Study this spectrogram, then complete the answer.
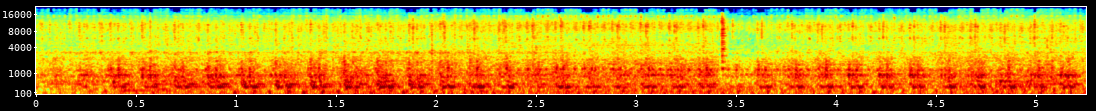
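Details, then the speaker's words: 2006 Toyota Camry with rough running, power loss and vibration: lumpy, stumbling idle that never settles; the ignition coil gives no arc to ground in a screwdriver spark test, confirmed bad. "so right there we just confirmed 100 that coil is bad uh we've got no Arc coming out of the coil itself like it's supposed to"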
